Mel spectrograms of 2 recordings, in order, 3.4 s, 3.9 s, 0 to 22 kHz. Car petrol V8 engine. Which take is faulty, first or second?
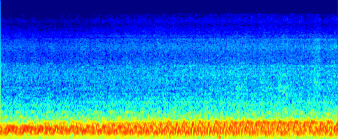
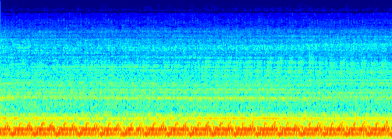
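second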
